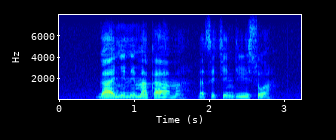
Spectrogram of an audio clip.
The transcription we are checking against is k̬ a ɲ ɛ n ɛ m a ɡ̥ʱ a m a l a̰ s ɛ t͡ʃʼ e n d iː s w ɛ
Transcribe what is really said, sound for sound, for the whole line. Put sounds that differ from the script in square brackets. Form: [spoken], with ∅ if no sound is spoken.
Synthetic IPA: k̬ a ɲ ɛ n ɛ m a ɡ̥ʱ a m a l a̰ s ɛ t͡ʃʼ e n d iː s w [a]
